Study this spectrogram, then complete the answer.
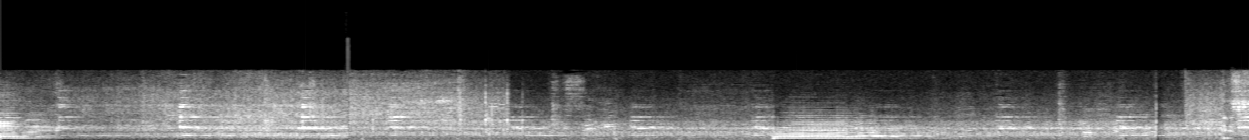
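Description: A big freight train passes in Valdosta, Georgia. Its loud, steady rumble and rattling wagons carry through, with repeated horn blasts sounding over the passing cars.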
